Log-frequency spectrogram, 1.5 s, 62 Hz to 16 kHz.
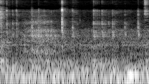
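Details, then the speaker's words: Pre-2012 caravan electric fire, safety check: light sharp clicks over a low hum as the thermostat dial is turned, indicating the fire works normally. "that the fire is working on 2,000 Watts on 500 watts we do the same and we should hear it clicking and then on a th000 Watts again we'll move our dial and we should hear that clicking and again that's just a good indicator to begin with that the fire is doing what it should be doing"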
